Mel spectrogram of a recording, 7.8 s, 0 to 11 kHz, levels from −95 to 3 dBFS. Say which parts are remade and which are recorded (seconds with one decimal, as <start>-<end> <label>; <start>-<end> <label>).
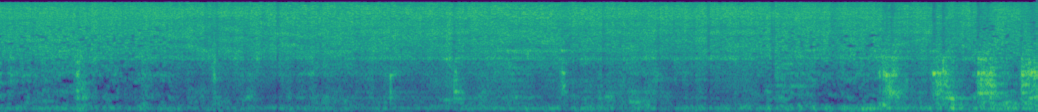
0.0-1.3 recorded; 1.3-5.7 remade; 5.7-6.6 recorded; 6.6-7.3 remade; 7.3-7.8 recorded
